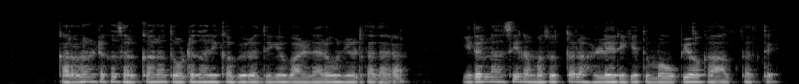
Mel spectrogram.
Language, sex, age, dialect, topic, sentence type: Kannada, male, 25-30, Central, agriculture, statement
